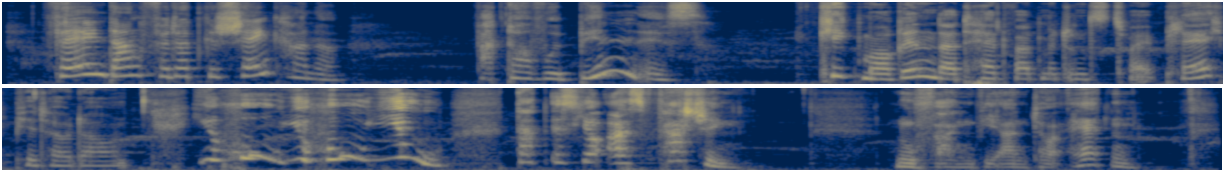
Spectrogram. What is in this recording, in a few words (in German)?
Dialog, niederdeutsch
